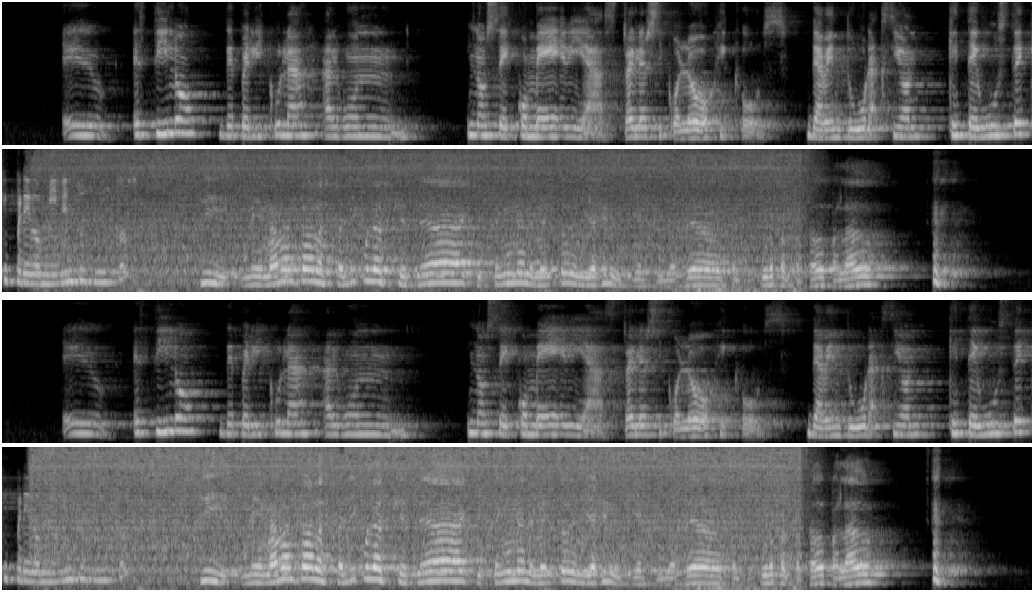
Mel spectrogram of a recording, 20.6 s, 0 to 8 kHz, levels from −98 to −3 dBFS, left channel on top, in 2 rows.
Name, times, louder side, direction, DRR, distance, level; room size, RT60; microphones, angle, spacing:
voice 1, 0.6-1.0 1.3-4.1 4.7-9.2 9.5-11.6, left 3 dB, 90° left, 9 dB, 2.2 m, -35 dB
sound 1, 10.6-18.3, right 7 dB, 60° right, 2.5 m, -39 dB
voice 2, 12.3-19.0 19.6-19.7, right 2 dB, 80° right, 8 dB, 2.7 m, -30 dB
28.0 x 19.5 x 9.6 m, 0.85 s
head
